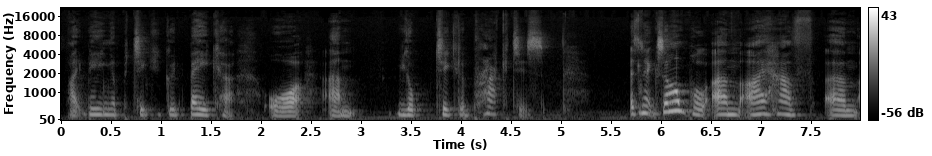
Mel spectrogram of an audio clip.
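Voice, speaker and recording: Speaking as a coach, a woman with a mid-range, darkish voice walks through practical advice one step at a time. She gives instructional tips and examples, acting out sample remarks to illustrate them.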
